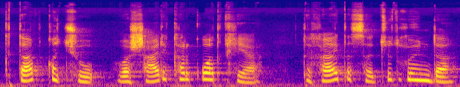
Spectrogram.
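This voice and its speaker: Woman playing a high-voiced cartoon mother. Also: unhurried, dark tone, breathy edge. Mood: directing. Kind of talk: animated cartoon dub.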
